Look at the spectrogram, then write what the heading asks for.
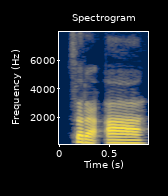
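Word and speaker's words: สระอา: short in this case sara ah is a long vowel that makes the sound ah like the a in father a is very easy to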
